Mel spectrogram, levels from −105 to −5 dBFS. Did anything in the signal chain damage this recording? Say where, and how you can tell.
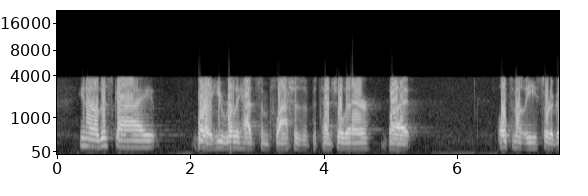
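Yes. Integer overflow at a gain or sample-format conversion stage produces violent cracks on loud passages at 0.40–1.20, 2.13–2.89, 3.32–3.58, 4.02–4.57, 5.01–5.18, 6.66–6.94 and 7.33–7.53 s, driven about 2 to 8 dB past full scale. On the waveform, peaks snap to the opposite rail instead of flattening. The spectrogram shows broadband vertical streaks.

Packet loss with pitch repetition in the network path causes 40 ms gaps at 2.60 and 4.38 s, which fits two 20 ms packets each. The receiver recycled the last pitch period, so the speech briefly holds on a buzzy tone. A spectrogram shows frozen, evenly repeated harmonics, and the waveform shows identical cycles, all inside the narrowband 300 Hz–3.7 kHz telephone band.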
